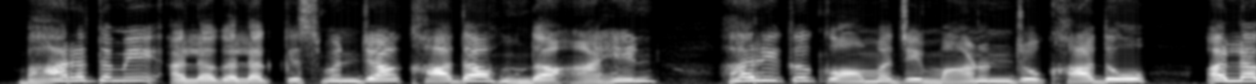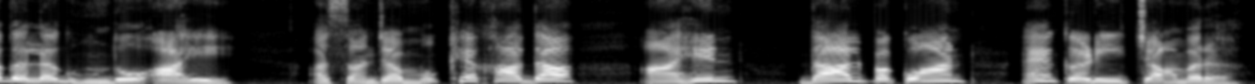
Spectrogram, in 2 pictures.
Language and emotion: Sindhi, neutral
